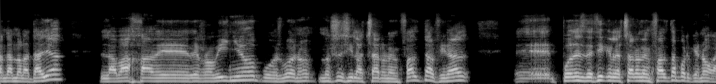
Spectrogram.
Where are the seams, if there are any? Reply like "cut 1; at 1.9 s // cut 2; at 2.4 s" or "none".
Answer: none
